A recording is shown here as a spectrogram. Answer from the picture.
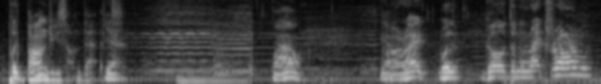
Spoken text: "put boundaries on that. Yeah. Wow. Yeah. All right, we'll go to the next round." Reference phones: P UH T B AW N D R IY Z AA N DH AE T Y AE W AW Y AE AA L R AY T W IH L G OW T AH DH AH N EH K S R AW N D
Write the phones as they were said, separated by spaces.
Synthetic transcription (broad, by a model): P UH T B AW N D R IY Z N DH AE T Y AE W AW AA L R AY T W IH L G OW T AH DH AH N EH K R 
